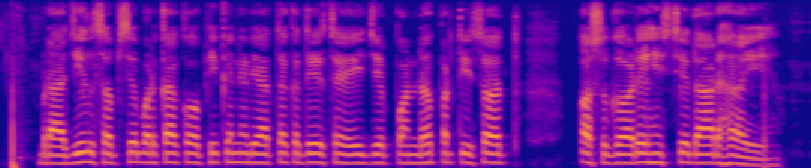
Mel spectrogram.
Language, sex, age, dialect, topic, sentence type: Magahi, male, 46-50, Western, agriculture, statement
